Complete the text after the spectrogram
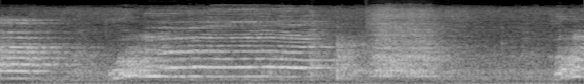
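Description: A lynx gives a drawn-out, wavering yowl with a rich, whining tone, followed by a harsher breathy cry.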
